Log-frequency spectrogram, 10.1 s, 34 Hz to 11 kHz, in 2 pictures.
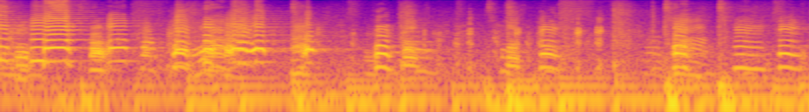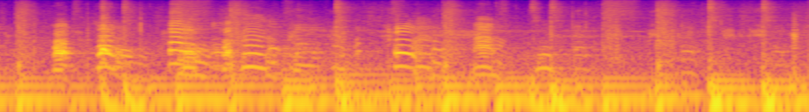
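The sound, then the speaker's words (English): A large flock of about 125 trumpeter swans, about a third of them young, honking loudly and continuously, many overlapping bugle-like calls, with a few quacks mixed into the din. “I'm thinking there's more like 125 here. Trumpeter swan.”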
